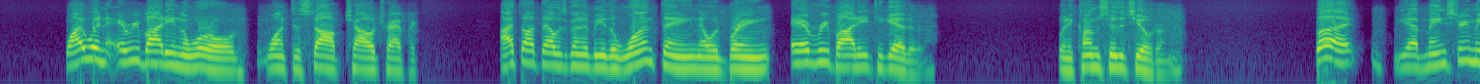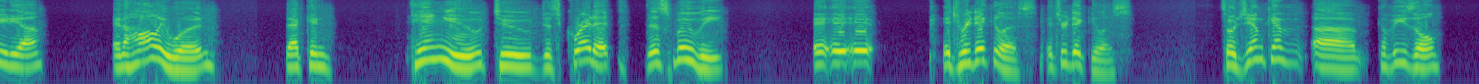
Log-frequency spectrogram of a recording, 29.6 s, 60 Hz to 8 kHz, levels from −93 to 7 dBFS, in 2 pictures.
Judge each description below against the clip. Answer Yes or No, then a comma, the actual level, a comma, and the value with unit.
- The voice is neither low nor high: Yes, medium, 165 Hz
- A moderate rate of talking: No, slow, 120 wpm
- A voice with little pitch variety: No, wide, 5.5 semitones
